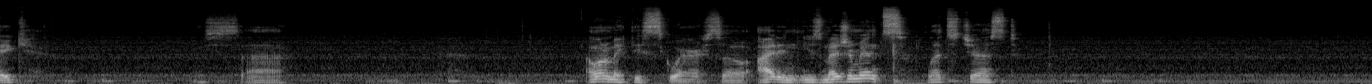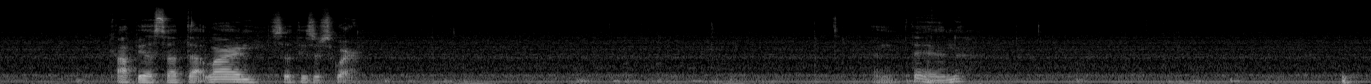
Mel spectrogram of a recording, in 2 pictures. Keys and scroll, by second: 0.0-2.2 typing, 3.7-5.5 typing, 6.9 space, 7.6 z, 8.0 x, 9.0 r, 14.7 b, 17.3-18.8 typing, 19.9 z, 20.2 x, 20.7 x, 21.3 space, 22.8 m, 25.2 x, 25.5 v.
